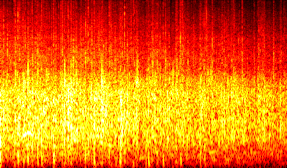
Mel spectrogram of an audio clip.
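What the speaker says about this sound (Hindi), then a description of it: "जोरदार तालियां" Loud, sustained applause from a studio audience on a Pakistani comedy talk show, a dense even wash of clapping that holds steady throughout.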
